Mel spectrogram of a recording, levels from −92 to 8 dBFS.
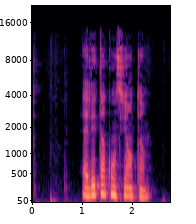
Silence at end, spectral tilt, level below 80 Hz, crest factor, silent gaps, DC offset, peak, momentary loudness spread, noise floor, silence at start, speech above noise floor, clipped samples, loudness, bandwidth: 0.45 s; -5.5 dB/octave; -50 dBFS; 18 dB; none; under 0.1%; -4 dBFS; 8 LU; -58 dBFS; 1 s; 39 dB; under 0.1%; -20 LUFS; 14.5 kHz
